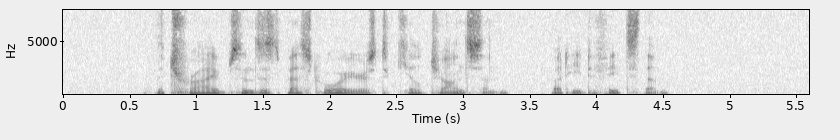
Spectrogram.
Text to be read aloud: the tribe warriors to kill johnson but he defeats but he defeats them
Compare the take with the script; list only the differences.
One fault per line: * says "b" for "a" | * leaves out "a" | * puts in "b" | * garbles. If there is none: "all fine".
* puts in "sends its best"
* leaves out "but he defeats"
